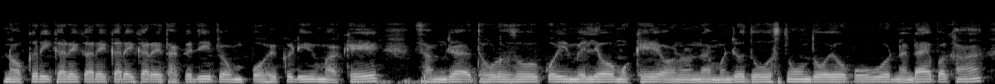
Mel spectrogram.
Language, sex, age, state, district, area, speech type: Sindhi, male, 45-60, Madhya Pradesh, Katni, urban, spontaneous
